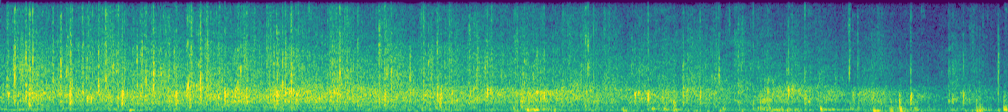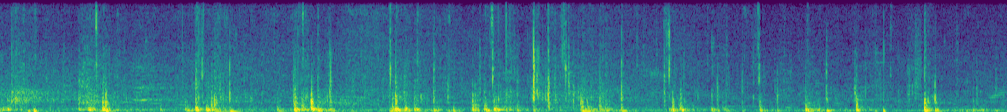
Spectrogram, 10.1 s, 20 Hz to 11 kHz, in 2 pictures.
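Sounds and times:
audience applauding: 0.0s - 5.4s
high heel footsteps on stage: 2.6s - 10.0s.

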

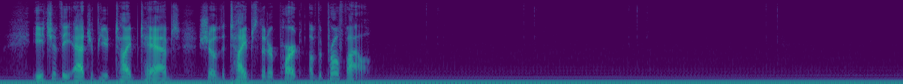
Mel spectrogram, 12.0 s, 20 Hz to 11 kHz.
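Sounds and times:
low electrical hum: 0.0s - 12.0s
computer mouse clicking: 5.7s - 6.0s, 7.0s - 7.2s, 8.4s - 8.7s, 10.2s - 10.5s.

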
